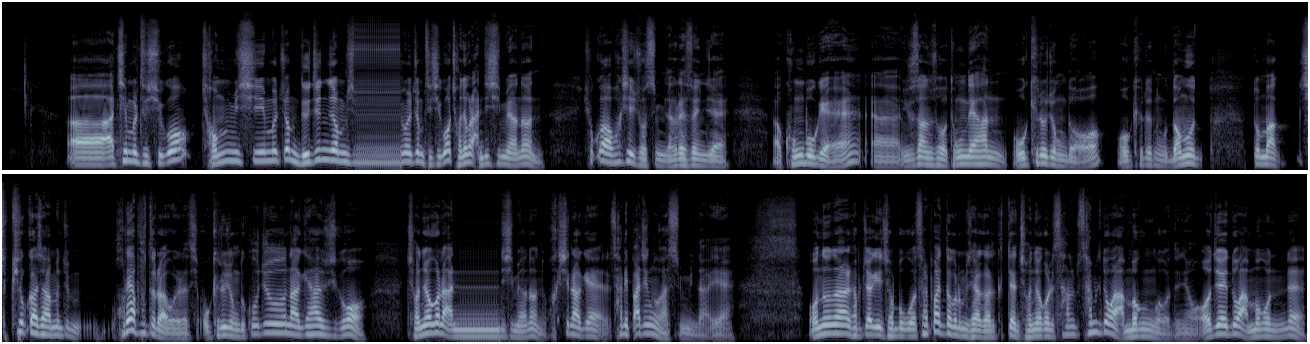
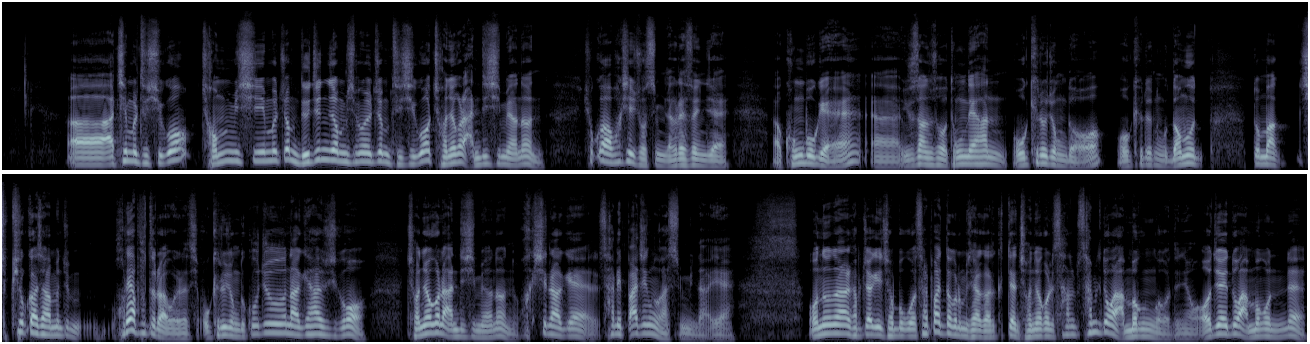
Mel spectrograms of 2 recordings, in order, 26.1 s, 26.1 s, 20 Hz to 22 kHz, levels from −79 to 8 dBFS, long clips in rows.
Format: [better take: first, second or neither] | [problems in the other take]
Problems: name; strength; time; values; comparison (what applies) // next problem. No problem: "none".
second | audio freezing; at 3.5 s and at 18 s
